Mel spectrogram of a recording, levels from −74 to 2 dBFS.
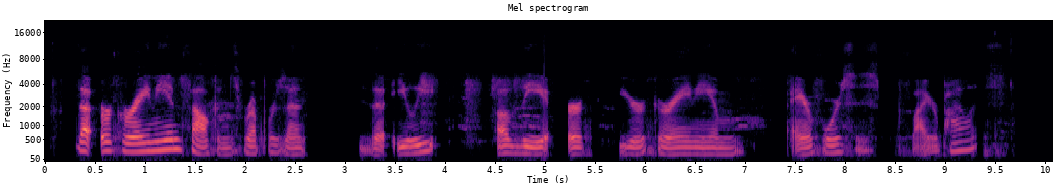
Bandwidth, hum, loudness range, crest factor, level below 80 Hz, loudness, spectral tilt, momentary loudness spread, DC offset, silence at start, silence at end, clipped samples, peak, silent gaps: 15.5 kHz; none; 6 LU; 24 dB; -76 dBFS; -31 LUFS; -5 dB/octave; 20 LU; under 0.1%; 0.05 s; 0.5 s; under 0.1%; -8 dBFS; 2.80-3.14 s, 5.13-5.22 s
